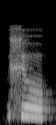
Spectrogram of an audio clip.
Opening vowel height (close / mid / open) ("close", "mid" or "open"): mid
